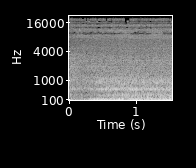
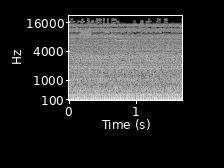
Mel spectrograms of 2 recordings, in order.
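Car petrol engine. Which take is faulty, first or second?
first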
